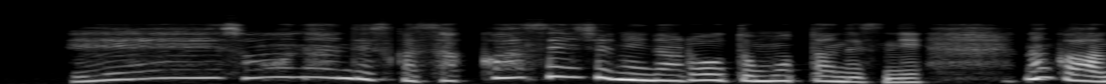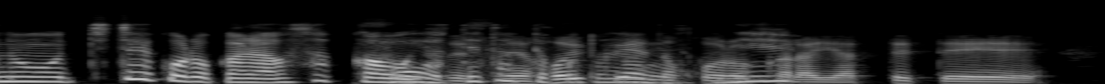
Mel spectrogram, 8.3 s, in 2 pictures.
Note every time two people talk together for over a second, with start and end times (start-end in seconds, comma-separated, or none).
5.5-7.2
